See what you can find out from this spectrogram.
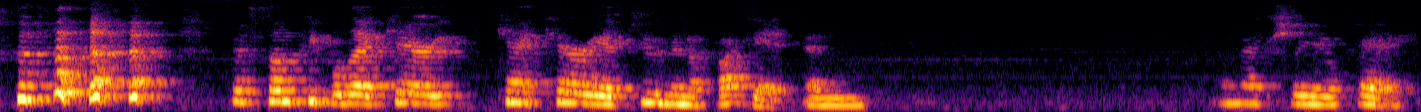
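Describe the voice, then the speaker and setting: A woman's voice: fairly high pitch, warm tone. A woman co-hosting a live painting stream, chatting in a rambling way and laughing often. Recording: very echoey, dull lo-fi sound.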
